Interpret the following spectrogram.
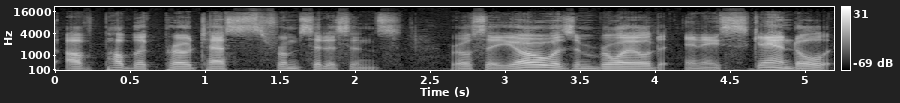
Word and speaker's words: Rosselló: There's an accent on the O, so I think it's Rosselló.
